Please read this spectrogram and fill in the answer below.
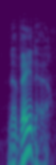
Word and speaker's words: Nevada: state kind of, but that's not what they say. You know what that is? Nevada, but it's spelled Nevada.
